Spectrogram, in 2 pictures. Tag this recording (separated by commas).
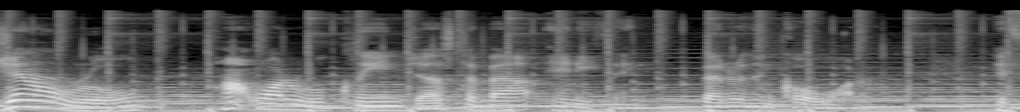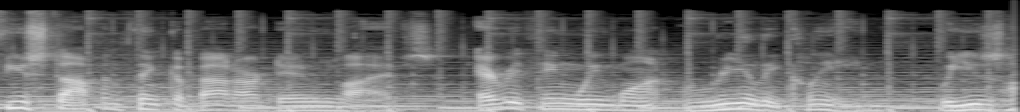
Music, Speech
